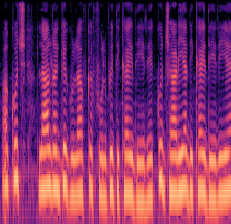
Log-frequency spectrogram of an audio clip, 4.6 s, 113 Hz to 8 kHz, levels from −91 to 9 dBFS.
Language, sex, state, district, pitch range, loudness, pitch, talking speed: Hindi, female, Bihar, Patna, 200-225 Hz, -13 LUFS, 210 Hz, 245 wpm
